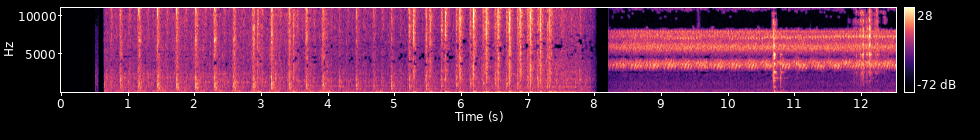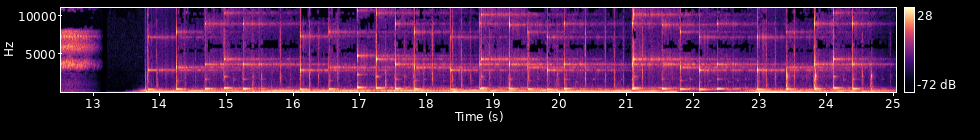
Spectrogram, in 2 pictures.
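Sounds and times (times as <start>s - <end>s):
engine mechanical knocking: 0.6s - 8.0s.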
